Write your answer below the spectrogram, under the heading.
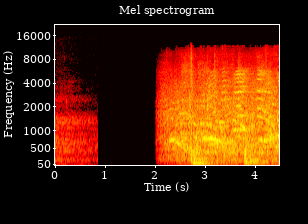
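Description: A steel chair slams hard into a wrestler over a loud, roaring crowd, followed a moment later by a second heavier thud as the crowd noise keeps surging.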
